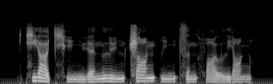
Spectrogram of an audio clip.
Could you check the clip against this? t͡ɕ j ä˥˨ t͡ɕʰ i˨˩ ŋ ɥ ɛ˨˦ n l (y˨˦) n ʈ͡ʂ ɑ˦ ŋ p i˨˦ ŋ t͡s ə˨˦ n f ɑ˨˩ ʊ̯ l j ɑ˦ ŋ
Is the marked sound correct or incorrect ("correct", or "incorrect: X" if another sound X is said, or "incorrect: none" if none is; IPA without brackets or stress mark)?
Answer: correct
